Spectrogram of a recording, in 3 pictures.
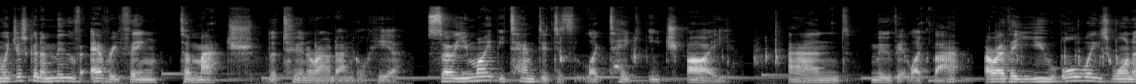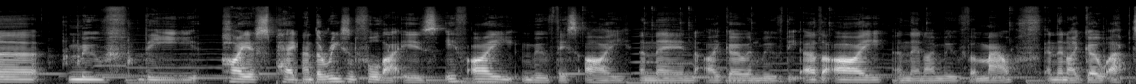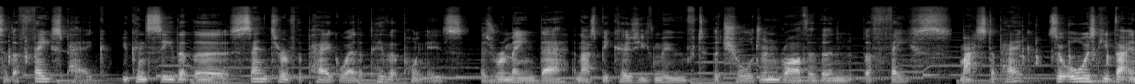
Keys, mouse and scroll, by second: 1.5 scroll down 1, 3.9-5.4 scroll down 1, 5.4 click, 6.0-8.1 typing, 8.3 click, 10.0 ctrl+z, 15.9 click, 22.2-22.9 typing, 32.7 ctrl+Num_Lock, 32.9 ctrl+z.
